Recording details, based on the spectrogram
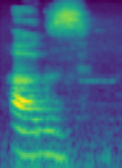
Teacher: But if the word was hug and I put an S on the end of hug, it becomes hugs, and that's a z sound, a voiced S sound, because the g at the end of hug is voiced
